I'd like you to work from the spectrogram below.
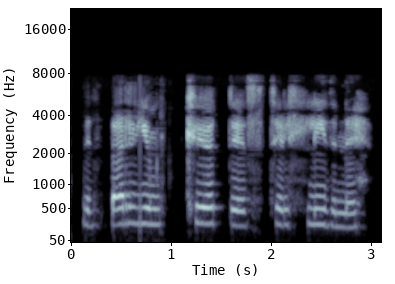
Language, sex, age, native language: Icelandic, male, 8, Icelandic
